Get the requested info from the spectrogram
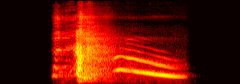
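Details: Ordinary single sneeze with a sharp burst and falling vocal tail, from an adult sneezing all day with watery eyes and itchy nose since waking; they hope it is not another cold.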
